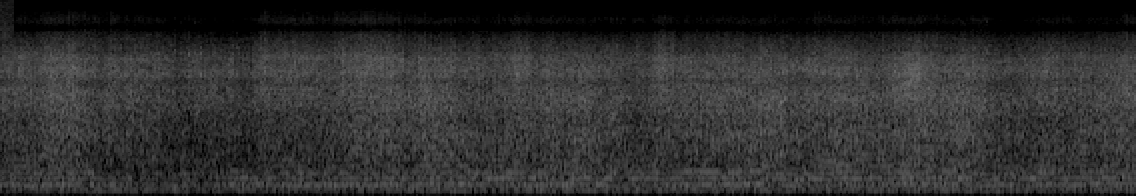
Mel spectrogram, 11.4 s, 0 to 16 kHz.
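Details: John Deere L120 lawn tractor with 48-inch deck, mowing after a new deck belt was fitted: steady, even engine drone under load with no knocks, squeals or surging. The belt runs smooth and cuts evenly.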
